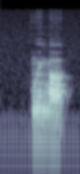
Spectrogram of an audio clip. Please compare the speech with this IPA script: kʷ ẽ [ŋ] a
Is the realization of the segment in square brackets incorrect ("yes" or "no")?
no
